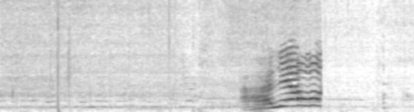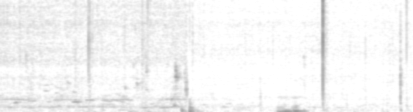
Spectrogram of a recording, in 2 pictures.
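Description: Meat sizzling in a pot over a wood fire, a steady hiss that drops away about three seconds in, leaving only faint small clicks. About two and a half seconds in, a loud, short, high-pitched call rises in pitch over the sizzle.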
